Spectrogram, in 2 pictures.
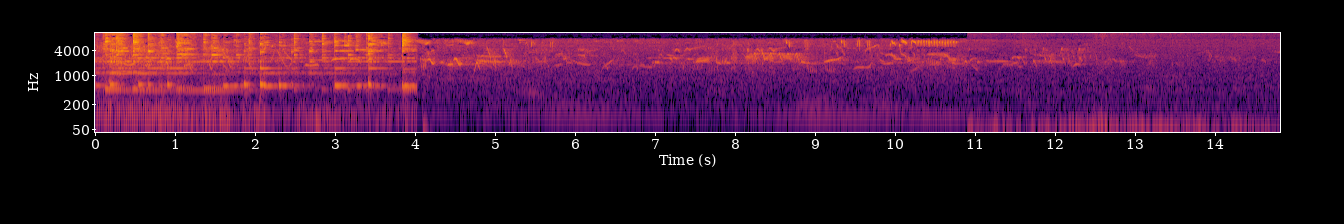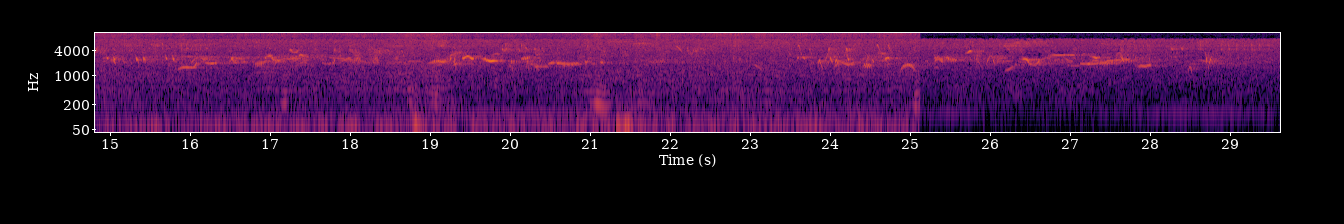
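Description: A cow's neck bell clanking with repeated strikes, which stops abruptly about four seconds in. After that, quiet pasture ambience with faint bird chirps and a low hum.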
